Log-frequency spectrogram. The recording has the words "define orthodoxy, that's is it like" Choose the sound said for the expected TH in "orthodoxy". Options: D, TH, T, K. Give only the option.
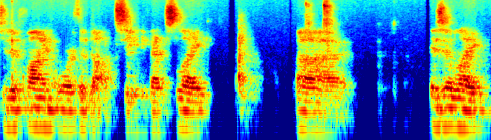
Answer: TH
